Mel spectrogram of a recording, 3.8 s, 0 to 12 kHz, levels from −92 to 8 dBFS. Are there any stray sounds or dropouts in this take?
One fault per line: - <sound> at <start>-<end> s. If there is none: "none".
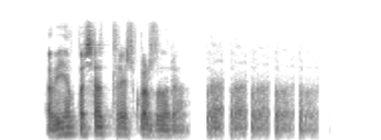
- laugh at 2.0-3.2 s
